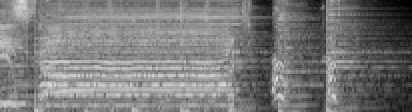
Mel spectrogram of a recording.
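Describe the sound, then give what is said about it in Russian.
A pet dog barks twice, two loud, sharp barks in quick succession just after a stretch of music ends. “Мой верный пес Алтай тоже с вами здоровается.”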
